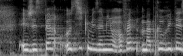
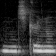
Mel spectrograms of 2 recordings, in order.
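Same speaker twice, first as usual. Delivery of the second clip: usual speaking voice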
